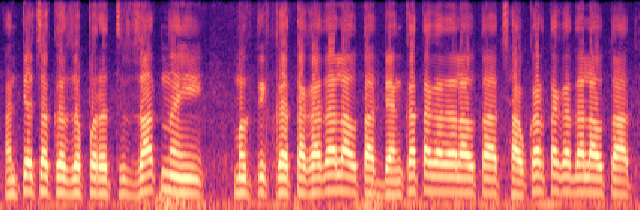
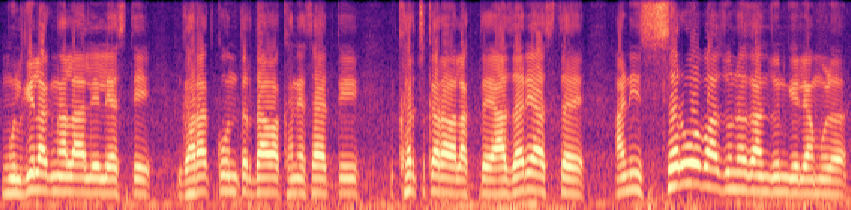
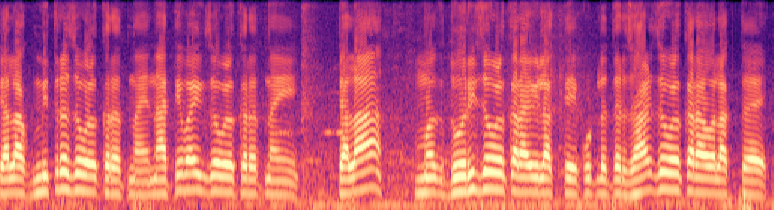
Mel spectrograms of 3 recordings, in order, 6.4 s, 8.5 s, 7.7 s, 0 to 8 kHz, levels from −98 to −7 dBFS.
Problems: constant background noise, background conversations at intervals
